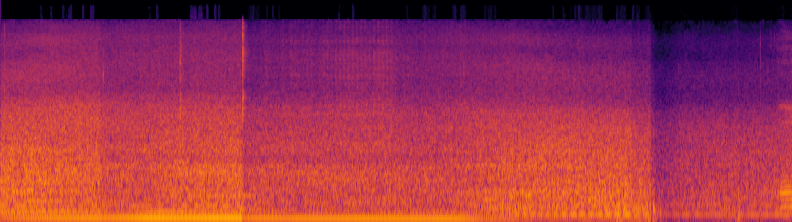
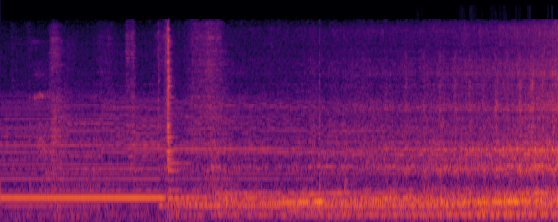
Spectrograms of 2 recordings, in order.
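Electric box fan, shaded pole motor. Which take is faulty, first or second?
second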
